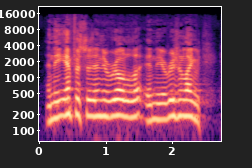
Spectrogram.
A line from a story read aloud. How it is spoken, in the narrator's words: he shouts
